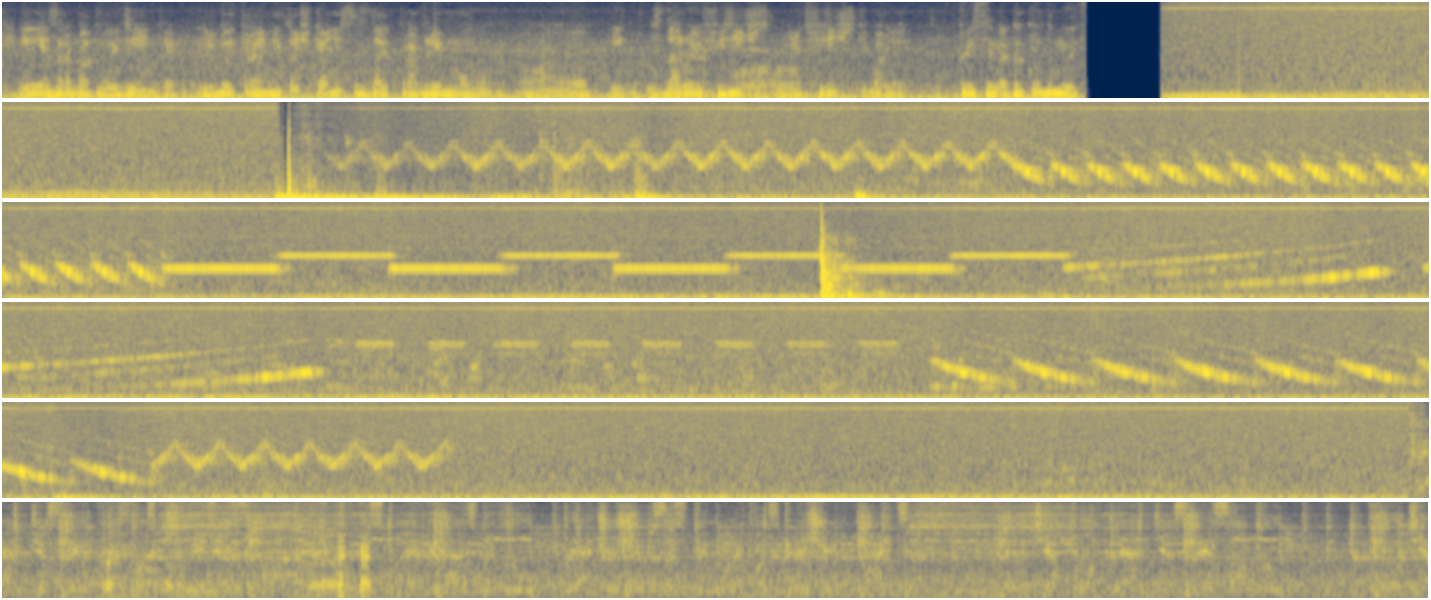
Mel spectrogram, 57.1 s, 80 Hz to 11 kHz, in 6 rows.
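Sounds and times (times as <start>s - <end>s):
car alarm siren: 8.5s - 47.5s
loud thump: 9.2s - 14.2s, 15.1s - 15.6s, 24.3s - 26.8s.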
